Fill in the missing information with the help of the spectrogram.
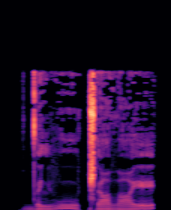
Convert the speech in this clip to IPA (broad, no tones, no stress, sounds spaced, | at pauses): d̪ ə lʲ β u ǁ ə ðˤ ɪː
